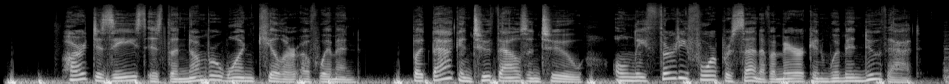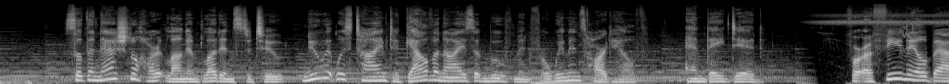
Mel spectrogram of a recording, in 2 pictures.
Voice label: Narration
